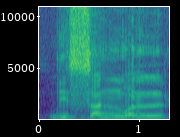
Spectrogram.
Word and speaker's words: 니산: 말이 있어요 이건 자동차 그 닛산 자동차고 같 발음이 같은데요 니산월 그래요 예 니산월이란 말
